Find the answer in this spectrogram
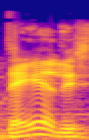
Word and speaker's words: Dalish: Oh, Dalish, that's how you pronounce it, Dalish.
